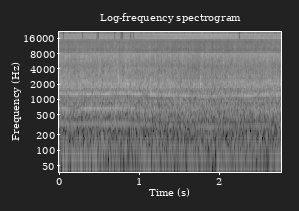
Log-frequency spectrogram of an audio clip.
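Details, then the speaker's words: Headhunter X-caliber 12/24 V DC variable-speed boat water pump, repaired with donor-pump parts, bench test against city-main pressure: smooth, steady high-pitched whir, no rattle or surging; pump running quiet and pumping, healthy. "Okay, it's running. And it's quiet. And it's pumping."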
